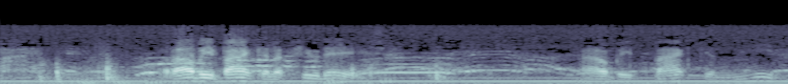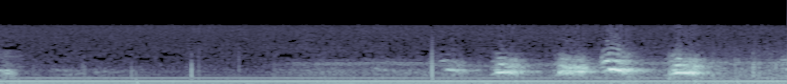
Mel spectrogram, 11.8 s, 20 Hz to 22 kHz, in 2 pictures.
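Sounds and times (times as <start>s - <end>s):
steady low hum: 0.0s - 11.8s
speech: 1.3s - 3.4s, 4.4s - 6.2s
sled dog team barking and yelping on the road to 40 Mile: 9.2s - 11.8s.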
